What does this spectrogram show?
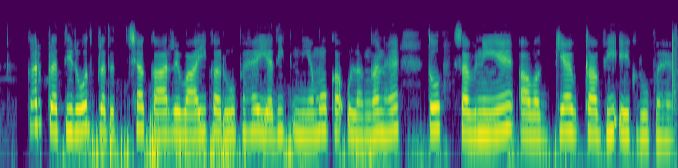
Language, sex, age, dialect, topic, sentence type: Hindi, female, 25-30, Hindustani Malvi Khadi Boli, banking, statement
